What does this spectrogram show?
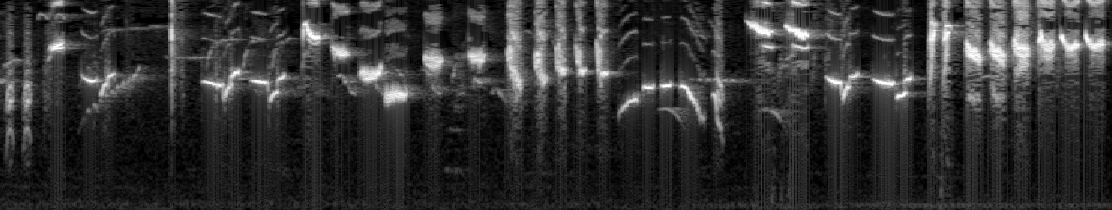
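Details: Mountain tailorbird singing busily: a rapid, varied run of high chirps, short whistled slurs and buzzy notes, many repeated several times a second, with a faint low hum underneath.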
